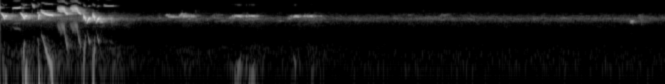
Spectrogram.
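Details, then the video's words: Yellow bunting from East Asia opening with a fast burst of loud high chirps, then three short quieter phrases about a second apart, followed by near silence with a faint high hiss. "Suara Burung YELLOW BUNTING - YELLOW BUNTING Bird Sound"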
